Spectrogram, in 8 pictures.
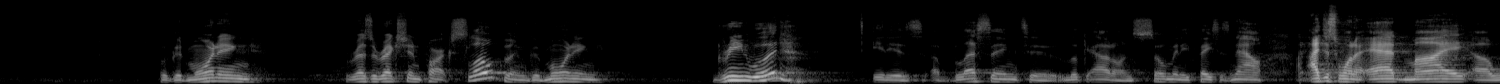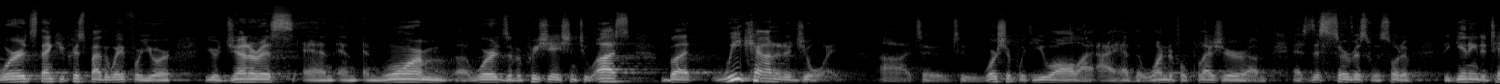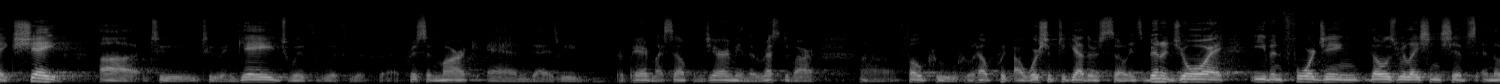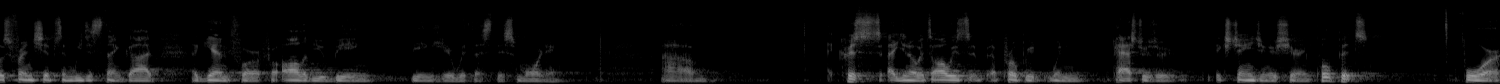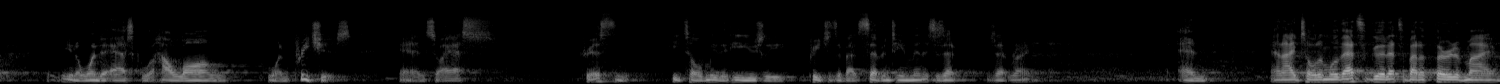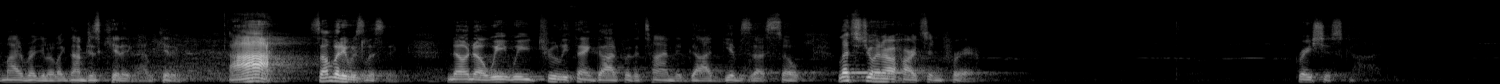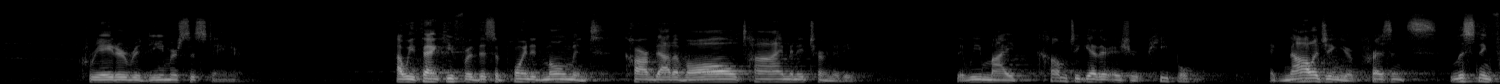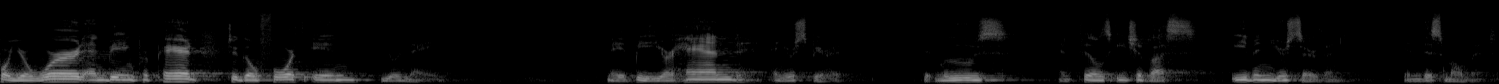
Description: Celebrating joint worship service with our friends from Resurrection Park Slope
